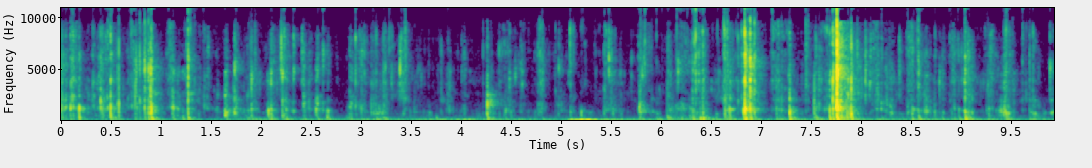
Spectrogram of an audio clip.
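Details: A golden retriever puppy named Lilo, fed a raw diet, crunches through raw lamb for the first time. Rapid clicky bites and crunches come roughly once a second, with one sharp loud crack near the end.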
